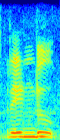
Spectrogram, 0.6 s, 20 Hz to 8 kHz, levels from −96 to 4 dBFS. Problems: none marked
